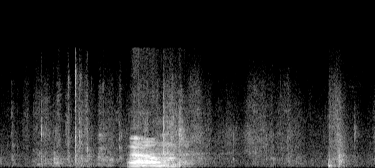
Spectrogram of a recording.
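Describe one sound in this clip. Cardboard flaps scrape and thump as a box is handled.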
